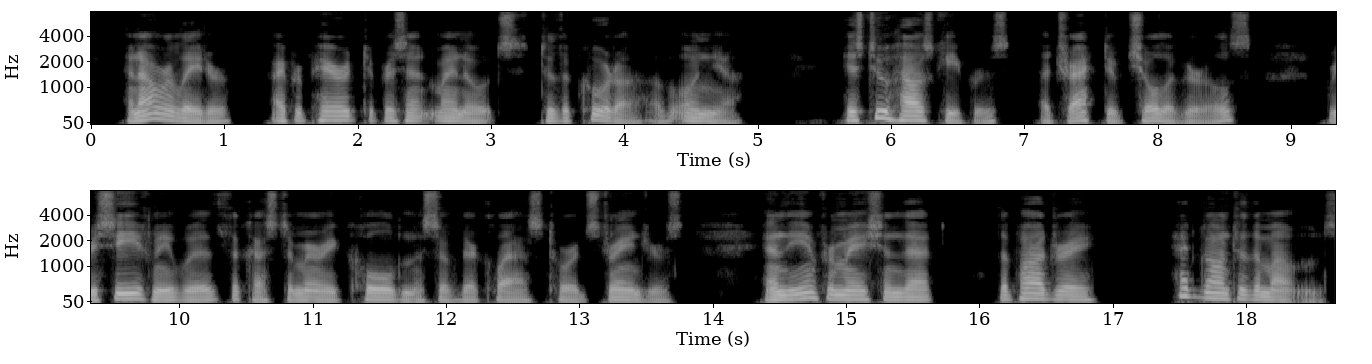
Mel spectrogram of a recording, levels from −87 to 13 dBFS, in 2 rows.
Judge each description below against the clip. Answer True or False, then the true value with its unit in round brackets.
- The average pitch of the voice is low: True (95 Hz)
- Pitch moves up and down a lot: True (6.1 semitones)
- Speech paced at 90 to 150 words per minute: True (140 wpm)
